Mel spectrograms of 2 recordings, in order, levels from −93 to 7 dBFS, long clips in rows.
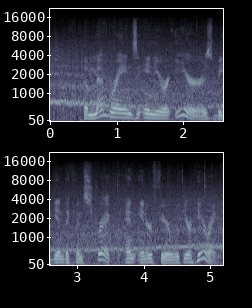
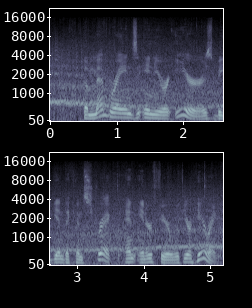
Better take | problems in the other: neither | wind noise on the microphone; heavy; 6 dB below the speech; the same in both

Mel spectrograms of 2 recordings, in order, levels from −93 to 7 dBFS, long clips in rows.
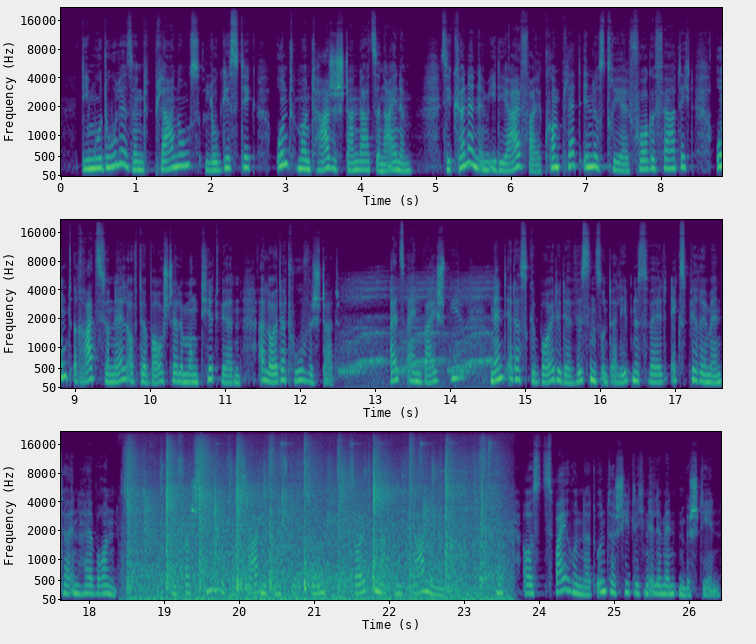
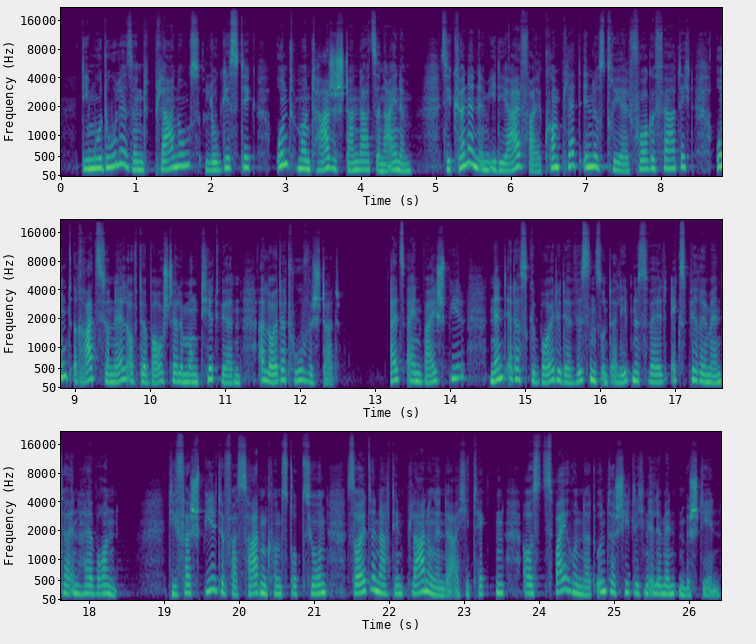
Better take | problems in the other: second | alarm; faint; from 12 to 15 s; peak 10 dB below the speech // footsteps; loud; from 19 to 24 s; peak 5 dB above the speech

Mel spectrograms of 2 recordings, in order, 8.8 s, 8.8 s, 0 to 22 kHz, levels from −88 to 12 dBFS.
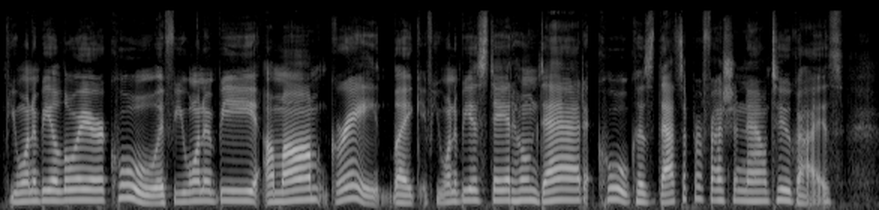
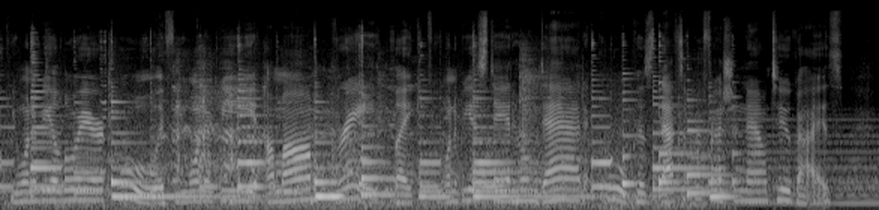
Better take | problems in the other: first | background music; very loud; throughout; 3 dB above the speech

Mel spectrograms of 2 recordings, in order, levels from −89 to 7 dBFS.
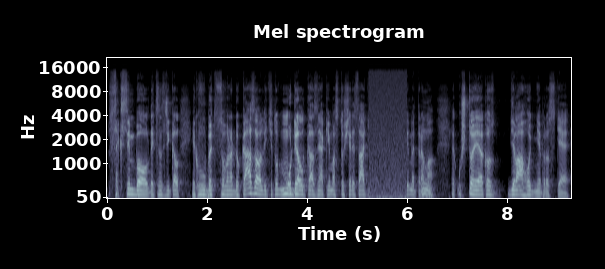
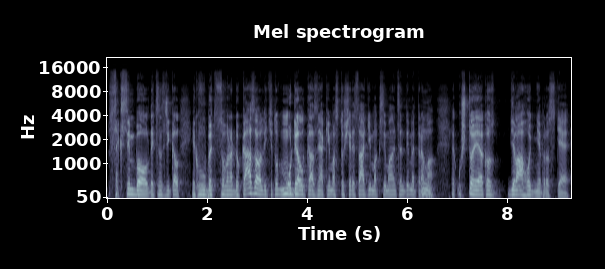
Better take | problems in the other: second | audio cutting out; filled with static; at 5 s for 1 s

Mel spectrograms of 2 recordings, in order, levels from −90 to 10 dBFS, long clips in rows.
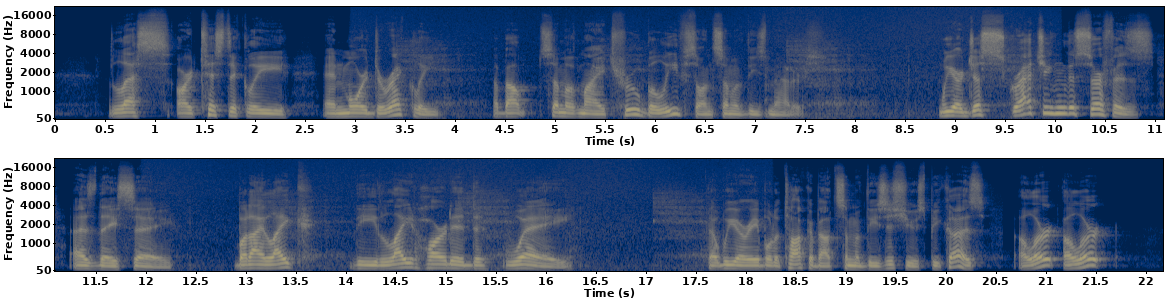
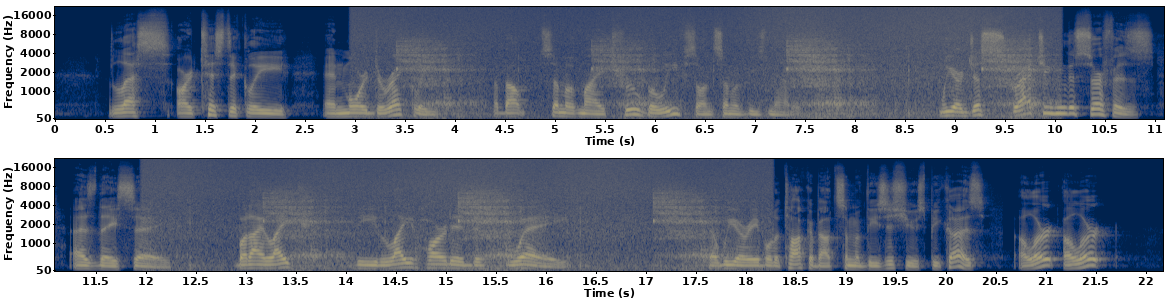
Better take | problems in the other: first | hiss; loud; from 3 to 10 s and from 12 to 18 s; 5 dB below the speech; faint in the first

